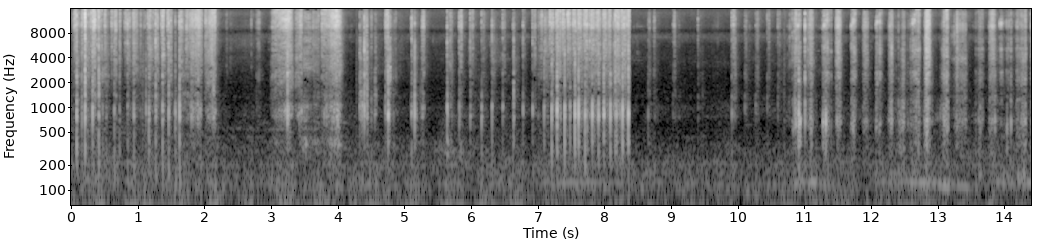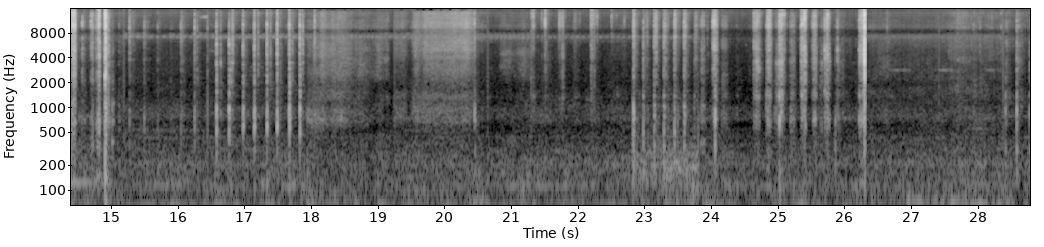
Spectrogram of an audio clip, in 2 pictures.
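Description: Paper rustling and crinkling as handmade paper toys and notebook pages are handled: a dense run of small crackles and scrapes, with louder stretches early on and a few sharp single clicks.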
